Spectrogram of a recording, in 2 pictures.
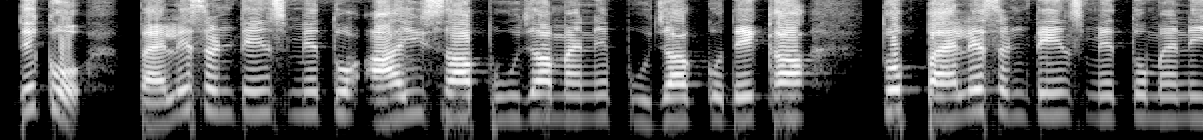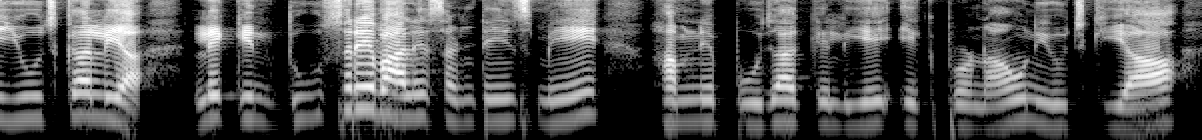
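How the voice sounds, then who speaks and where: Bright-voiced male teacher, self-answering questions. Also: sits high, normal speed, clean tone, dry recording. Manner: asks questions and answers them himself, repeats key words. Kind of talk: grammar lesson explaining in Hindi.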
